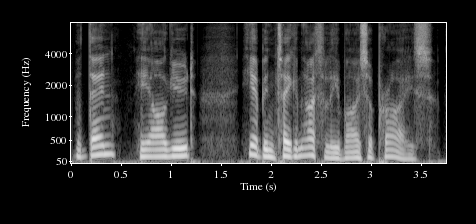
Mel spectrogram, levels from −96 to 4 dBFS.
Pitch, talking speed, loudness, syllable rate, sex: 145 Hz, 175 wpm, -17 LUFS, 5.8 syllables/s, male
